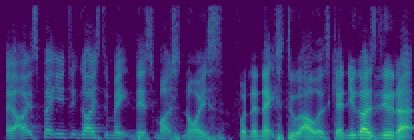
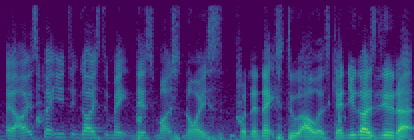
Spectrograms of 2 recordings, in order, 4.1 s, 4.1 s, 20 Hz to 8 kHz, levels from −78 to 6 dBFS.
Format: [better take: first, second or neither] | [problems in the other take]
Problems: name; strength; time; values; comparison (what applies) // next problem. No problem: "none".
first | background sound (Tick-tock); 19 dB below the speech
